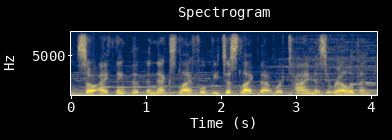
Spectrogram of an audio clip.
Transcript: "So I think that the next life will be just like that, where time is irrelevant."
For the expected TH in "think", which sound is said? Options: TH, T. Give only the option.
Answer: TH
